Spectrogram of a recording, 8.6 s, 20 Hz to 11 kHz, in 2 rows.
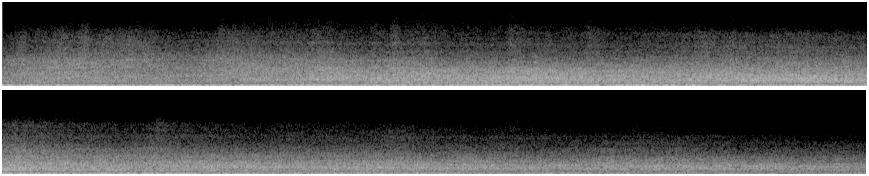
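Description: A Boeing 747 arriving at Amsterdam Schiphol Airport roars loudly and steadily, a broad sustained jet engine rumble that slowly fades in the final seconds.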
